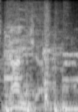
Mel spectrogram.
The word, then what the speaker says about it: ganja: a second type of marijuana is known as ganja it's spelled g-a-n-j-a ganja has a high resin content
